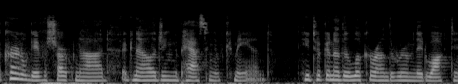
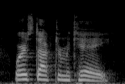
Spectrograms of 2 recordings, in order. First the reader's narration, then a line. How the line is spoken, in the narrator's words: he barked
